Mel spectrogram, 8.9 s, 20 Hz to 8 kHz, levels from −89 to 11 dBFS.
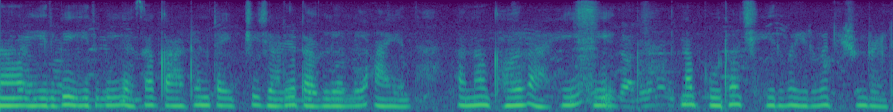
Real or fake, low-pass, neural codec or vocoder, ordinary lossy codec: real; none; none; none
